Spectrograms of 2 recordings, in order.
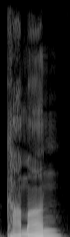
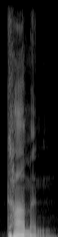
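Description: First: The second vowel is a full 'a' sound. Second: The second vowel is a reduced schwa. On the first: The speaker calls it wrong. "The word is not pronounced kaman" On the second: The speaker calls it right. "but common"

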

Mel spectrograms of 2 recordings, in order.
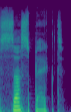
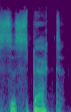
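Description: First: The stress is on the first syllable. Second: The stress is on the second syllable. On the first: It is a noun: a person thought guilty. "When the word is used as a noun, the stress will fall on the first syllable" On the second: It is a verb: to believe something is likely. "When the word is used as a verb, the stress will fall on the second syllable"

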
